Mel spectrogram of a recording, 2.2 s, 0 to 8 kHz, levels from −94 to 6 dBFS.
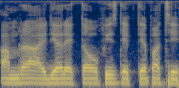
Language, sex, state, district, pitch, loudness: Bengali, male, Assam, Kamrup Metropolitan, 110 Hz, -14 LUFS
